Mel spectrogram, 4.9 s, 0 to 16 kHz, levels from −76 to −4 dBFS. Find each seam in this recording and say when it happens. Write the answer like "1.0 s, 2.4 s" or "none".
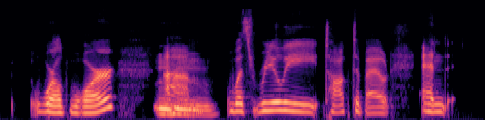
none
